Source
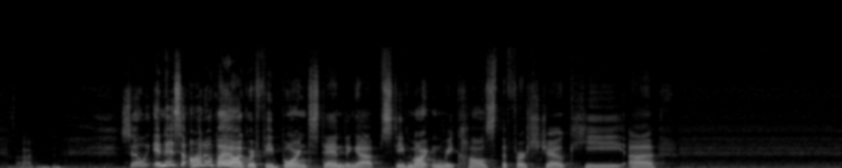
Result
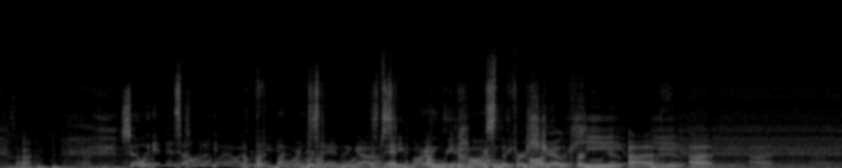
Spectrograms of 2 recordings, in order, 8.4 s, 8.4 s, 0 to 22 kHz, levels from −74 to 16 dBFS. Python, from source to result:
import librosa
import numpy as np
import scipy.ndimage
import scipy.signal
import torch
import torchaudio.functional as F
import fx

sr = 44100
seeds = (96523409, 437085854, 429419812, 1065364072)

y = fx.echo_feedback(x, sr, ms=601, feedback_pct=29, wet_db=-12.0)
y = fx.quant_float(y, sr, bits=4)
y = fx.low_shelf(y, sr, hz=250.0, db=9.0, at=(1.38, 3.9))
y = fx.over_compress(y, sr, threshold_db=-35.0, ratio=-1.0)
y = fx.highpass(y, sr, hz=95.0, slope=6)
y = fx.high_shelf(y, sr, hz=6100.0, db=-9.0)
y = fx.end_taper(y, sr, db_per_s=110.0)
